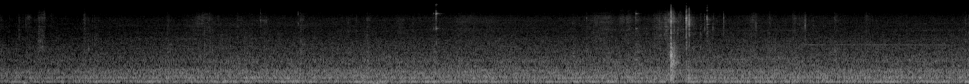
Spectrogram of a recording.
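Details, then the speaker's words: Small cooling fan from a Wanhao Duplicator i3 / Monoprice Maker 3D printer, reassembled after repair and powered on the bench: soft, even whir with faint steady hum, no rattle, scrape or wobble; running normally, nice and quiet. "nice and quiet"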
